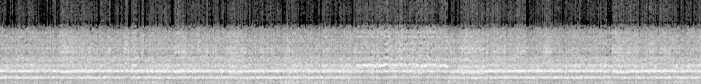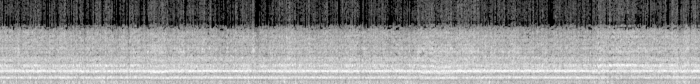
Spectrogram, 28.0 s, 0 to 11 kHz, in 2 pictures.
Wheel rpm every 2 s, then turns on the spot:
230, 230, 230, 230, 220, 230, 230, 230, 230, 240, 240, 230, 230, 230.
none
